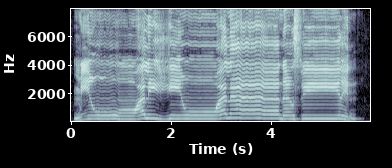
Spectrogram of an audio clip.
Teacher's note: इदगाम माल गुन्ना करते हुए दोनों में गुन्ना करके पढ़ेंगे।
